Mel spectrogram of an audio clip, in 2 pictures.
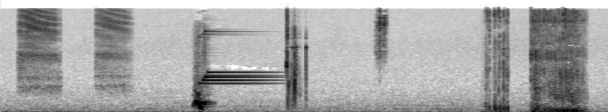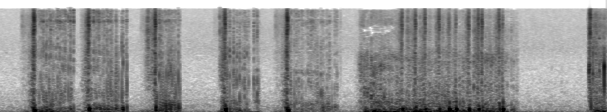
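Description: Paper being handled and worked: a series of short crinkles and scrapes, some longer, with a brief chime-like sound effect about two and a half seconds in.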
